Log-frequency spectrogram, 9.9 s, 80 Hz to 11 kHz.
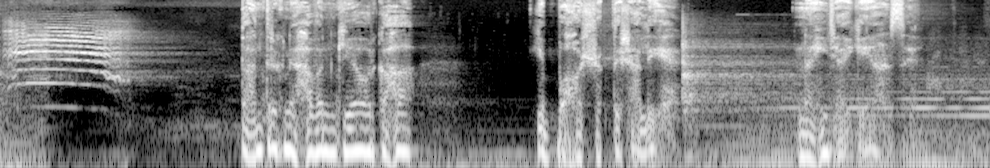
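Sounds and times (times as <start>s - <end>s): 
goat screaming bleat: 0.0s - 1.7s
speech: 2.4s - 4.2s, 5.4s - 7.0s, 8.0s - 9.4s
low rumble: 6.8s - 9.8s.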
